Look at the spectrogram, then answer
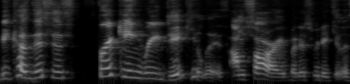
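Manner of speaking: words broken up by laughter, laughing through them. Reacting to a news story while cooking, laughing while talking. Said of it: "I can't stop laughing".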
